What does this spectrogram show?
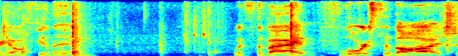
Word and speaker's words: Fleur Sauvage: Fleur Sauvage or Fleur Savage? Fleur Sauvage. Fleur Sauvage. Because it's spelled Sauvage.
